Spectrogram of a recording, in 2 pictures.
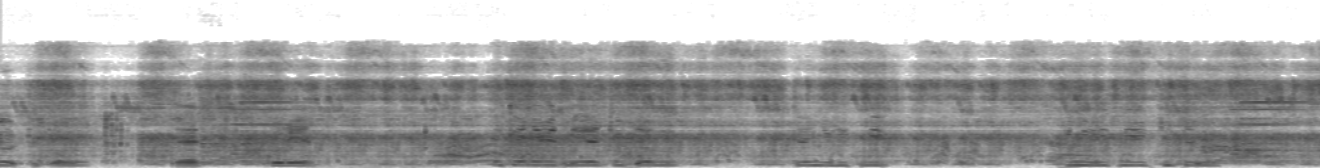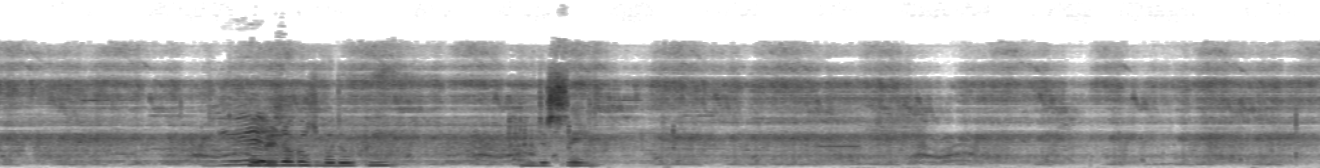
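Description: Small blasts and zaps from a cartoon battle crackle on and off.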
